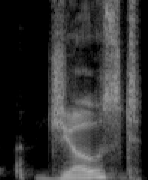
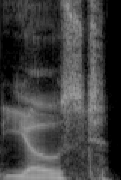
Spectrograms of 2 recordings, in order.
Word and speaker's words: Jost: you are okay so I show the Jost not yoast mother mother up here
